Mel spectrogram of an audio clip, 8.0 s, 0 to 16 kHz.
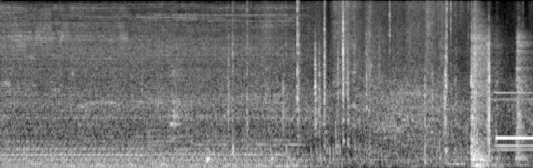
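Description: BMW 320d's four-cylinder diesel engine idling, heard from inside the cabin, then stopping about four seconds in. Near the end there is a loud knock followed by a steady chime-like tone.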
